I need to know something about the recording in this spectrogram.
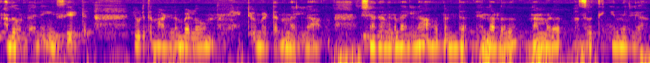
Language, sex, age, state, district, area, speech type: Malayalam, female, 30-45, Kerala, Idukki, rural, spontaneous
